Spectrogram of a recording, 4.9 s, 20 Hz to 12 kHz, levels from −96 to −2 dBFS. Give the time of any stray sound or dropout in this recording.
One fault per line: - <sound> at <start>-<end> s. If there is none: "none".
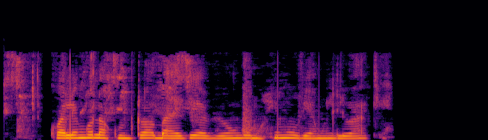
none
